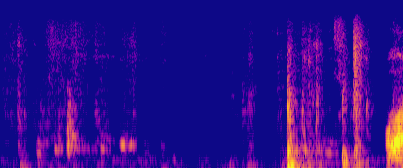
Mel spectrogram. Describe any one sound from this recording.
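A refrigerator door thumps shut.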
